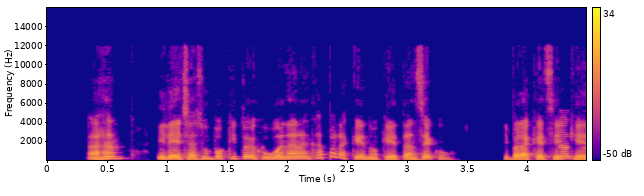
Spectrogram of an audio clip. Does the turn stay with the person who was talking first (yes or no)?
no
